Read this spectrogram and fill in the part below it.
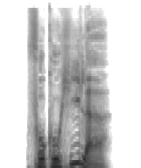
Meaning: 1. mullet (hairstyle) 2. a person who wears a mullet
- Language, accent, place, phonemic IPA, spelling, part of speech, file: German, Germany, Berlin, /ˌfo(ː)kuˈhiːla/, Vokuhila, noun, De-Vokuhila.ogg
